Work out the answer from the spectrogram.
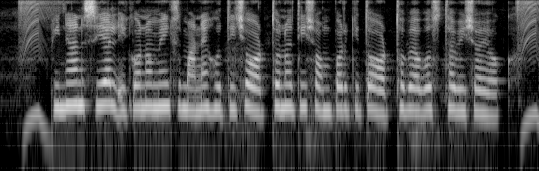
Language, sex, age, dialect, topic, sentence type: Bengali, female, 25-30, Western, banking, statement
